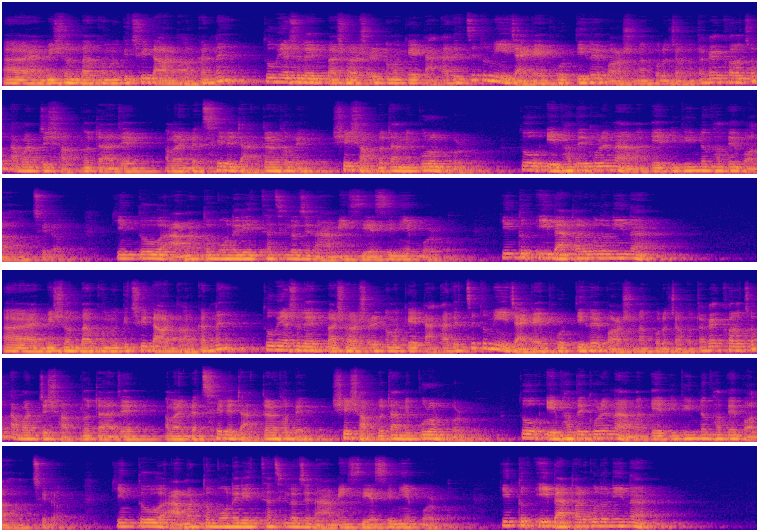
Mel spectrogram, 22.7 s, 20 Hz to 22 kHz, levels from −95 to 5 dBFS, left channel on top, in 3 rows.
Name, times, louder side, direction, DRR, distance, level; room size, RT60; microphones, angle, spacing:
voice 1, 0.0-2.3 2.6-8.9 9.2-10.6 10.9-12.2 12.7-15.7 16.2-19.5 20.1-21.5, right 1 dB, 25° right, 2 dB, 0.4 m, -23 dB
5.0 x 2.8 x 2.8 m, 0.97 s
head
